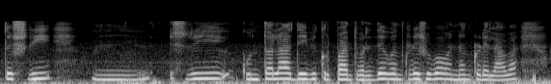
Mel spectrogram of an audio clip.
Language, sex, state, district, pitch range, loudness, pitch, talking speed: Kannada, female, Karnataka, Koppal, 225-255 Hz, -15 LUFS, 245 Hz, 140 wpm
